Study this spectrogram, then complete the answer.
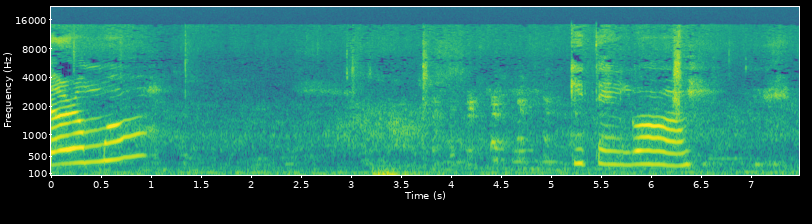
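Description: A young girl speaks close by in a high, singsong voice.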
